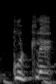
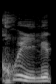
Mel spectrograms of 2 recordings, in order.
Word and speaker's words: Khwele: Kutle, go that side. And it's like, Khwele, like Kutle. I'm like, Khwele, man. Can't pronounce my surname.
